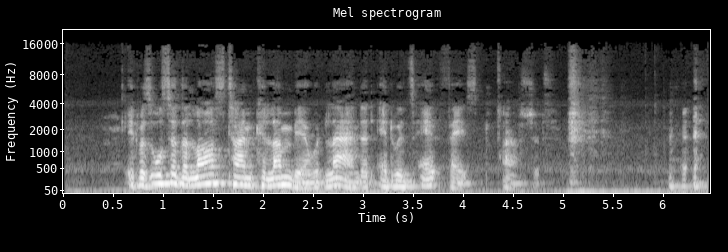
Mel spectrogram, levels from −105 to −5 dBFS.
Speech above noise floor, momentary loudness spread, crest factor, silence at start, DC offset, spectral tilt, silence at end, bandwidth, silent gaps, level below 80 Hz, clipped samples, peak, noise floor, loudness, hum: 27 dB; 18 LU; 16 dB; 0.15 s; under 0.1%; -7 dB/octave; 0 s; 14.5 kHz; none; -36 dBFS; under 0.1%; 0 dBFS; -42 dBFS; -16 LUFS; none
